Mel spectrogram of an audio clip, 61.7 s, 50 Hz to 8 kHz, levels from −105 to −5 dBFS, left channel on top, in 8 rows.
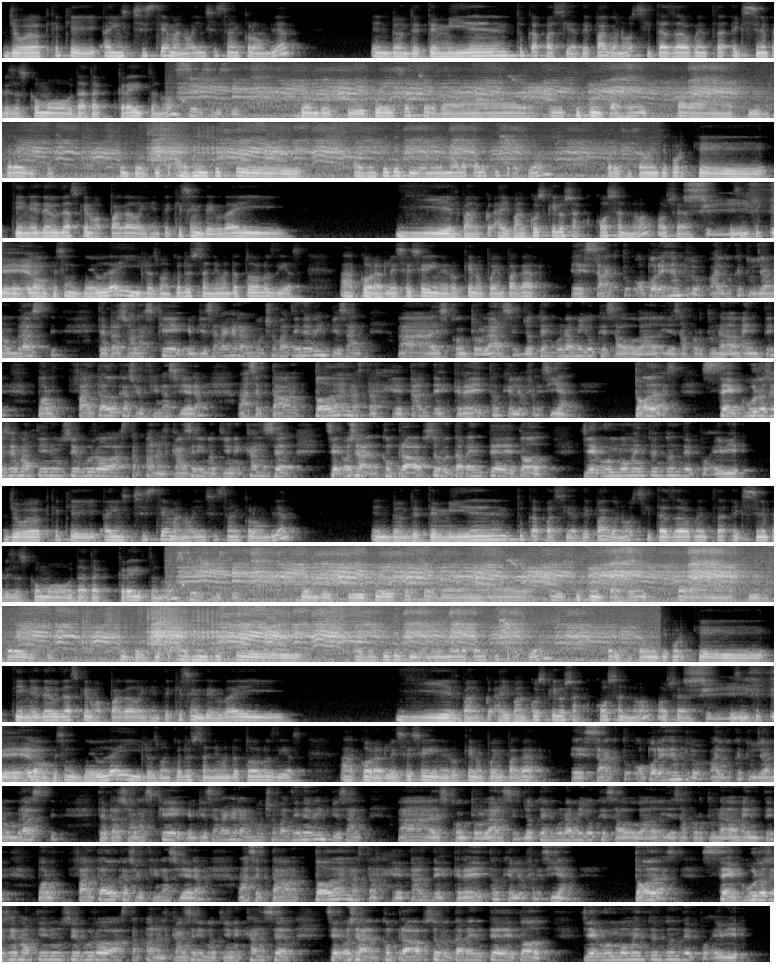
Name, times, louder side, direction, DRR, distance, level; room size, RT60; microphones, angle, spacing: voice 1, 0.0-2.9 3.7-9.5 10.6-16.0 16.6-18.5 18.9-20.9 21.5-26.0 27.1-30.1 30.4-33.8 34.3-36.3, left 2 dB, 35° left, 7 dB, 0.6 m, -32 dB
Crow, 9.3-22.0, right 8 dB, 70° right, 0.6 m, -30 dB
voice 2, 9.5-10.1 30.0-31.4 36.6-39.0 39.6-42.2 42.6-52.0 52.6-53.0 53.3-59.5 59.8-61.4, equal, 15° left, 3 dB, 2.7 m, -37 dB
17.0 x 7.9 x 2.6 m, 0.31 s
head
